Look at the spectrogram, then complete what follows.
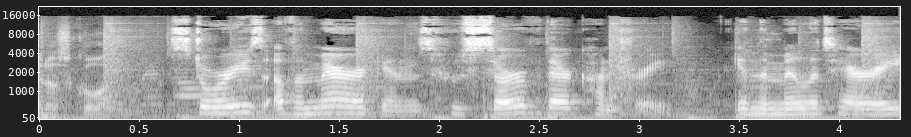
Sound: voiceover

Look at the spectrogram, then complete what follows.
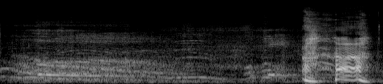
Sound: audience exclaiming

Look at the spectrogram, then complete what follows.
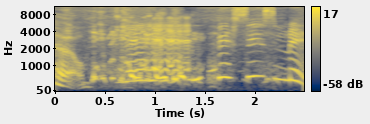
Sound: children giggling

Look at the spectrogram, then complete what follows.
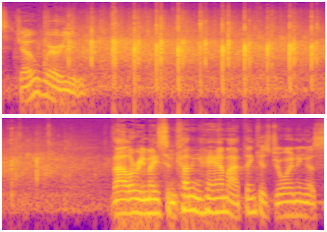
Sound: applause

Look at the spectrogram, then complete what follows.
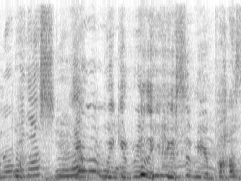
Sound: mocking

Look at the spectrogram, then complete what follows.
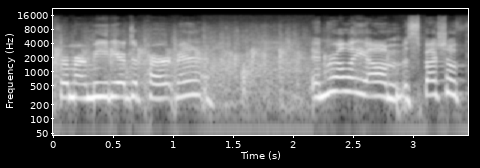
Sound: applause

